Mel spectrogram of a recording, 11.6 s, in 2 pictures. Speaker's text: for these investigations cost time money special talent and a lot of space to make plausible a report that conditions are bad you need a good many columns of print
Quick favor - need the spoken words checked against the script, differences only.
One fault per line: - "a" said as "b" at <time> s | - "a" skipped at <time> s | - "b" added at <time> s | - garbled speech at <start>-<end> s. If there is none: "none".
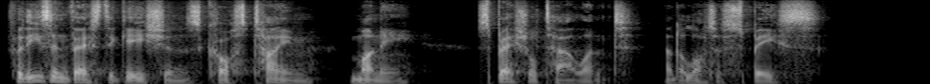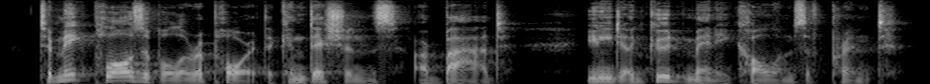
none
